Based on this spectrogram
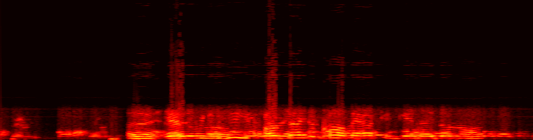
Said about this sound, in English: There is an echo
